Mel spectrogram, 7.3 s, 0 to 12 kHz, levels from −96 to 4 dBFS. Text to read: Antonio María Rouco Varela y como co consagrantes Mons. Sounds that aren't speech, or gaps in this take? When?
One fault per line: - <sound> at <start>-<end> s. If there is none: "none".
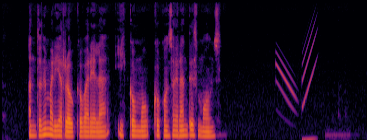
- chirp at 5.5-6.4 s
